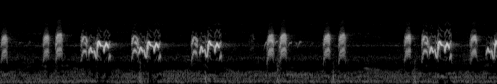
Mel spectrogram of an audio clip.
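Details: Sooty-headed bulbul calling to prompt other bulbuls to answer: paired sharp chirps and short rolling warbles in bursts, brief pauses between groups, faint low background rumble.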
